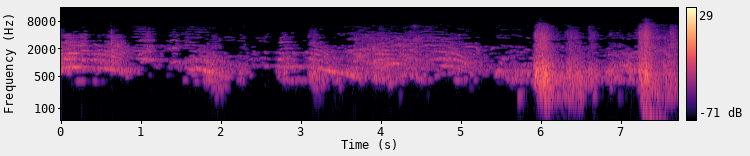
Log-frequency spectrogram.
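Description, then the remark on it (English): A professional wrestler going for a crossbody is caught in midair and power slammed onto the wrestling mat with a loud thud near six seconds, followed by another impact, over steady crowd chatter and cheering. “Sawyer power slammed him in midair and a crossbody”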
